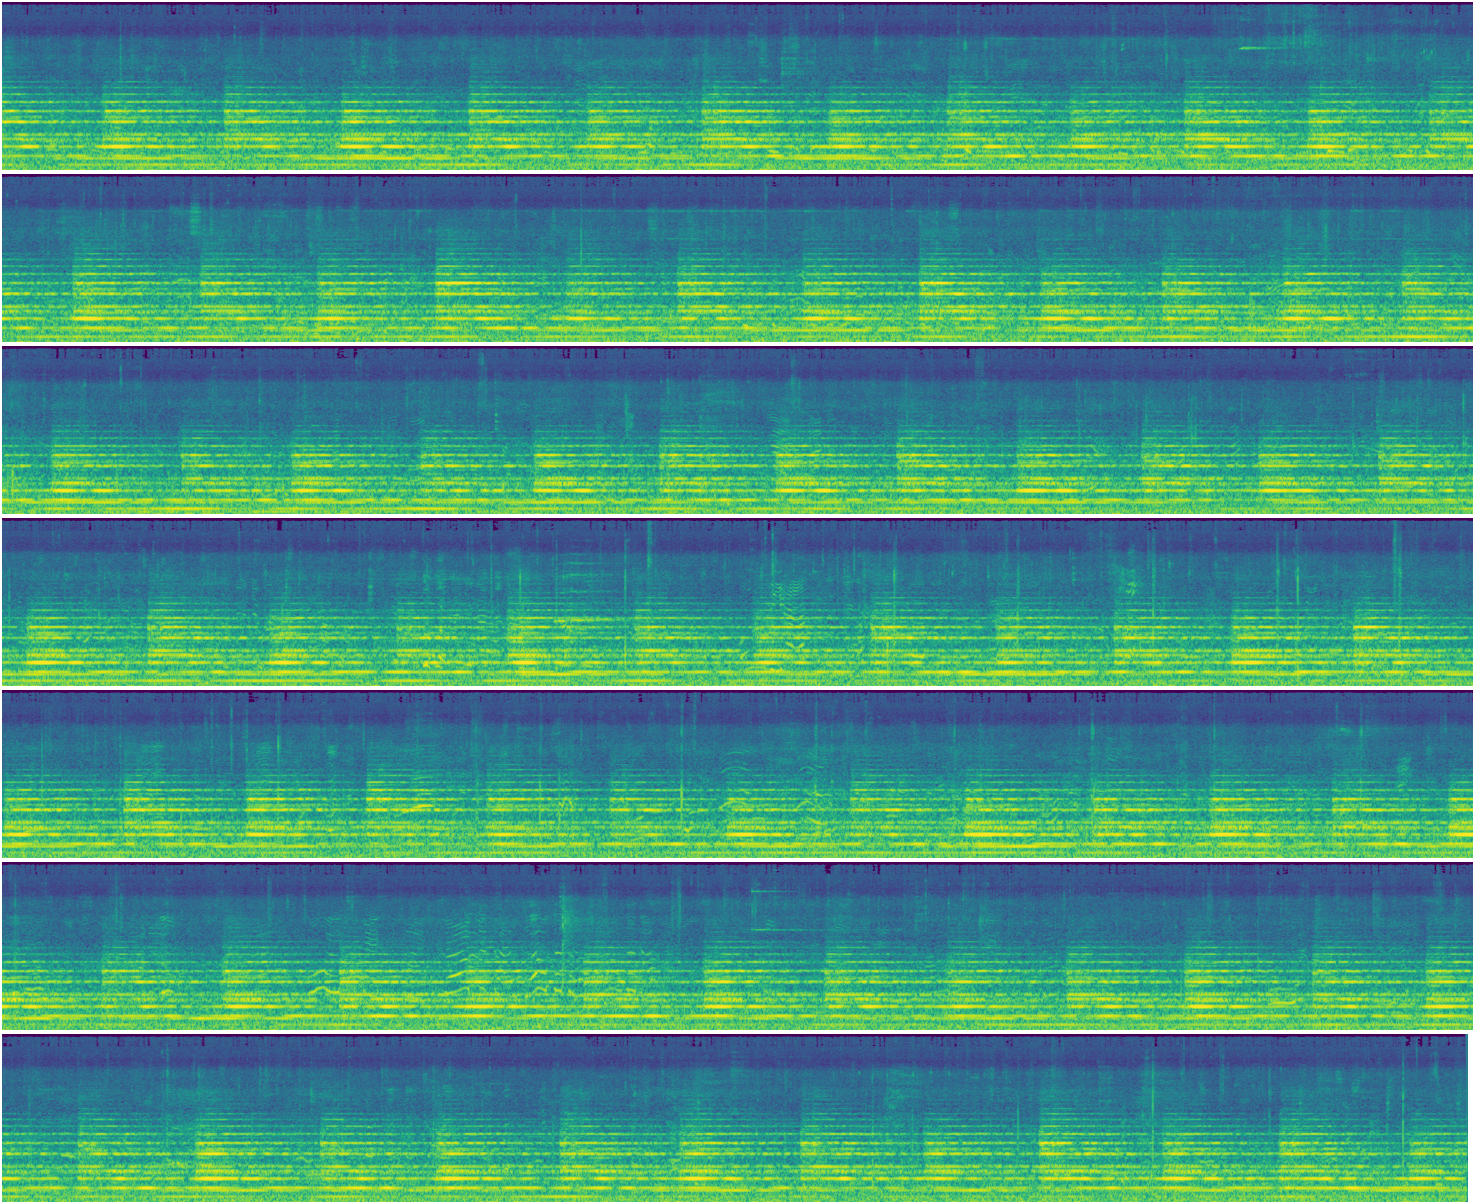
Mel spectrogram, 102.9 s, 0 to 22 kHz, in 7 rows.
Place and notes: Münsterpl., Bonn, Deutschland - Münster Bonn bells
It is a recording from the six o'clock ringing of the bells in Bonn Cathedral. You can hear how the whole place vibrates and resonates.
Nordrhein-Westfalen, Deutschland, 23 August 2010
